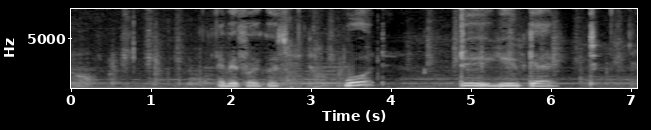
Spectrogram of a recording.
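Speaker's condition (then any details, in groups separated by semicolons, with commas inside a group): Cerebral palsy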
